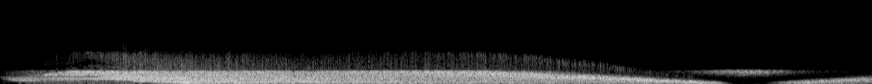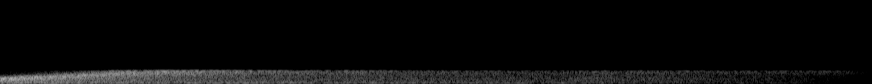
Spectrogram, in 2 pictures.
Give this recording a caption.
remix of "Eastern Whipbird 4X Slower" added by digifishmusic.
slow down, stereo fx, edit, delay, filter, reverb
